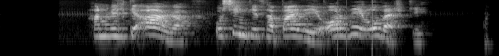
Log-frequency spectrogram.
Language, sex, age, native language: Icelandic, female, 50-59, Icelandic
